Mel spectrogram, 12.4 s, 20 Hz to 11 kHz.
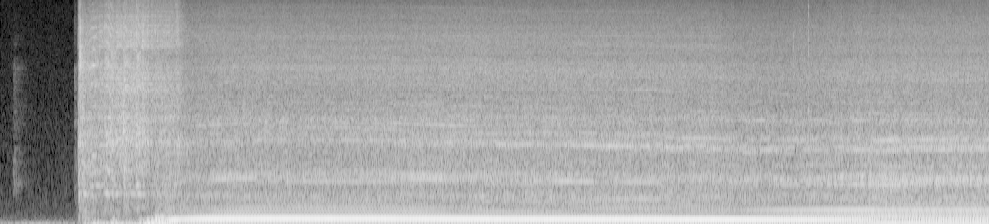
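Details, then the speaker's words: Mitsubishi Lancer Evolution 5, near-stock turbo engine with filter and recirculated HKS blow-off valve: cranks briefly, catches at once into smooth even idle with steady low hum, no knocks or misses; normal start and idle. "guys yeah so smooth very good engine [Music] yeah so engine's in running transmission's in"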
